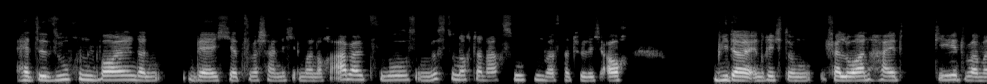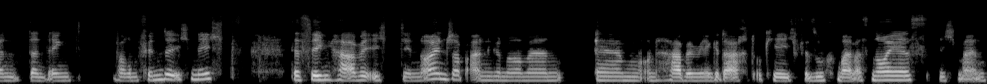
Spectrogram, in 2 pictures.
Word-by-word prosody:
hätte 190 0 +3
suchen 215 +1 -1
wollen, 205 +1 +6
dann 180 -1 0 0.2
wäre 185 -4 +2
ich 180 0 -7
jetzt 180 0 -1
wahrscheinlich 185 -1 -6
immer 175 0 -4
noch 170 +1 -6
arbeitslos 215 -1 +1
und 180 0 -6
müsste 240 +1 -4
noch 210 0 -2
danach 190 0 -3
suchen, 210 0 -5
was 175 -1 -4
natürlich 175 0 -4
auch 190 +1 +6 0.9
wieder 195 -3 +6
in 175 - 0
Richtung 180 -2 -2
Verlorenheit 190 0 +4 0.3
geht, 215 0 0
weil 180 -2 +2
man 175 0 -5
dann 175 -2 -2
denkt: 175 +1 -5 0.3
„Warum 175 0 -5
finde 220 +5 0
ich - - -4
nichts?“ 240 +3 -3 0.6
Deswegen 205 +1 +3
habe 195 -2 +2
ich 190 - -4 0.2
den 170 -1 -6
neuen 245 +5 +2
Job 220 -2 -3
angenommen, 180 -1 -4 0.3
ähm, 185 -1 -2
und 180 +3 -8
habe 170 0 +3
mir 170 0 -2
gedacht: - - -1
„Okay, 170 -2 -2
ich 160 - -5
versuche 180 +2 -3
mal 165 - +2
was - - -5
Neues.“ 200 0 +2
Ich 175 0 -10
meine, 175 - -3
190 Hz, 160 wpm, -21 LUFS, 180-205 Hz, 0.9 s, wollen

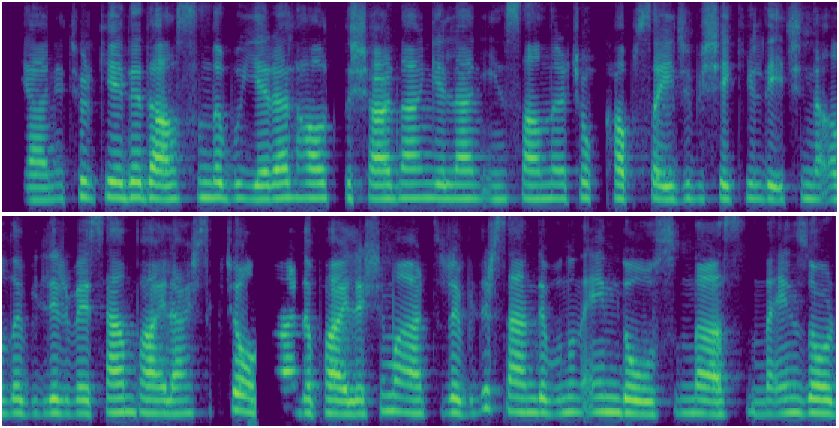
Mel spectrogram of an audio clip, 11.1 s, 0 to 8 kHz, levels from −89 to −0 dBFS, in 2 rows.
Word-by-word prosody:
Yani 180 +1 -5
Türkiye'de 220 +1 +1
de 215 - +5
aslında 200 +2 +1
bu 205 - -5
yerel 200 +1 +2
halk 210 0 -1
dışarıdan 205 0 +1
gelen 200 0 0
insanları 195 +1 -3
çok 210 0 -6
kapsayıcı 195 -1 -1
bir - - -12
şekilde 195 0 -3
içine 190 +1 -7
alabilir 190 0 -2
ve 190 0 +1
sen 200 +2 +3
paylaştıkça 190 +2 0
onlar 195 -1 -1
da 195 0 -1
paylaşımı 190 +3 +3
artırabilir. 190 +3 -1
Sen 210 -5 +1
de 200 - +2
bunun 200 +2 -5
en 210 -1 -1
doğusunda 190 +1 +2
aslında 180 +1 -1
en 195 +2 -2
zor 195 -1 +3
195 Hz, 165 wpm, -24 LUFS, 190-205 Hz, -, de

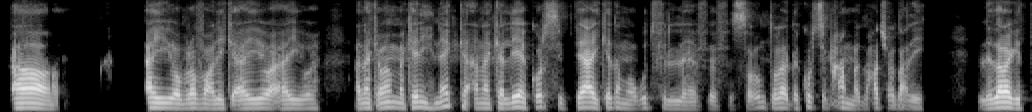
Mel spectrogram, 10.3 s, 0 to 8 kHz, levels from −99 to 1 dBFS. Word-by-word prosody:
آه 125 -5 +8 0.9
أيوه، 130 -2 +3
برافو 125 +1 -1
عليكِ 115 0 -4
أيوه، 120 +1 0
أيوه، 115 +1 -6 0.4
أنا 125 +2 -1
كمان 135 +3 -2
مكاني 135 +1 -2
هناك، 160 +7 -5
أنا 120 0 -5
كان 120 0 -4
ليّا 145 +1 +5
كرسي 135 -1 -6
بتاعي 135 +4 +3
كده 130 +4 -7
موجود 120 +2 -12
في - - -20
ال 100 -2 -10
في - - -15
في - - -27
الصالون، 140 - -10
تقول 125 +1 -4
لك: 130 - -1
"ده - - -9
كرسي 150 +2 -9
محمد، 115 -8 -7
ما - - -14
حدش - - -7
يقعد - - -8
عليه." - - -11 0.6
لدرجة 125 +1 +6
125 Hz, 185 wpm, -21 LUFS, 115-130 Hz, 0.9 s, آه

